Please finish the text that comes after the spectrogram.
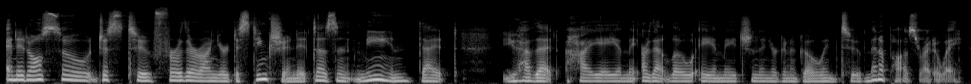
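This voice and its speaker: Low, creaky-voiced woman podcast host. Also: fairly even intonation, moderate pace, a little mellow. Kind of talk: conversational interviewing.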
